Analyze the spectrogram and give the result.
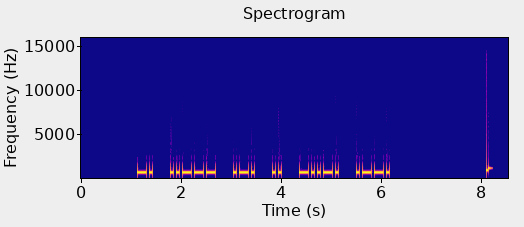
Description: Morse code, heard as a keyed tone, about 20 wpm, spaced as for 15 wpm, 700 Hz. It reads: N2RI/P
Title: 179 Lesson 29g - Slash - Call Signs 20wpm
